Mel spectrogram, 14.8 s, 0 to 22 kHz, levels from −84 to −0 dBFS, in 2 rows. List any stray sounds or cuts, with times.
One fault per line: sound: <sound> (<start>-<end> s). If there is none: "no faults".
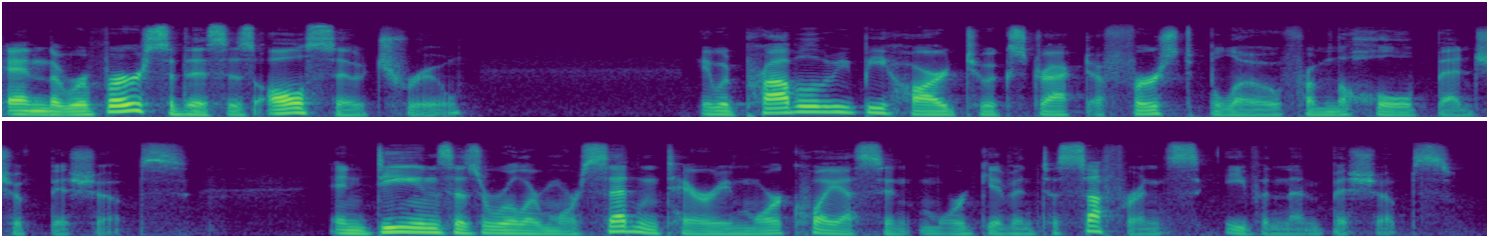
no faults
